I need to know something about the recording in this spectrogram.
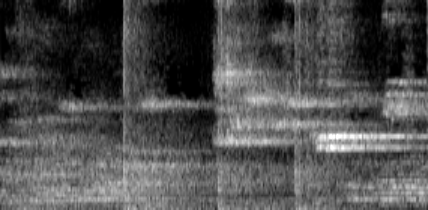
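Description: A basketball thumps on the floor with an echo.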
